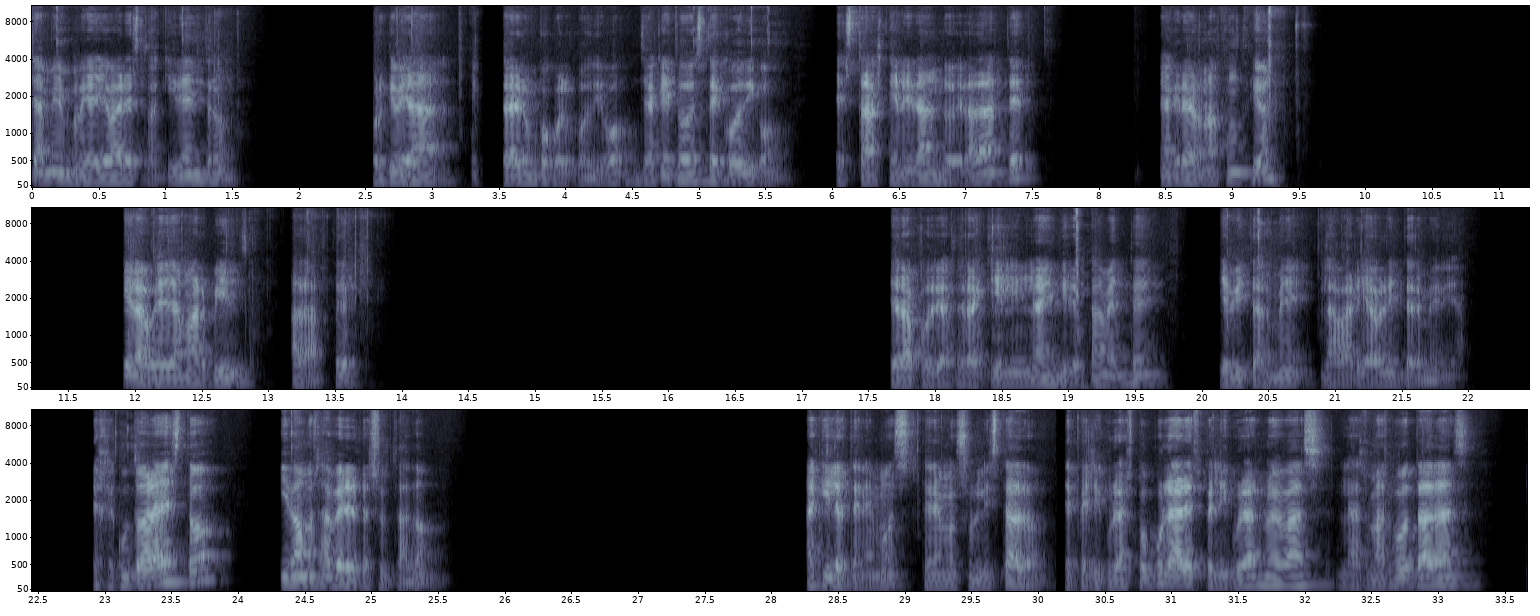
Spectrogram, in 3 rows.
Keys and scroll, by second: 1.5 super+x, 9.4 alt+super+m, 18.3 alt+super+n, 23.2 ctrl+r.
